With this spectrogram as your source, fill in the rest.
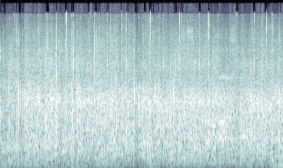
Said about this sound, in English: I want to have everybody give themselves a round of applause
